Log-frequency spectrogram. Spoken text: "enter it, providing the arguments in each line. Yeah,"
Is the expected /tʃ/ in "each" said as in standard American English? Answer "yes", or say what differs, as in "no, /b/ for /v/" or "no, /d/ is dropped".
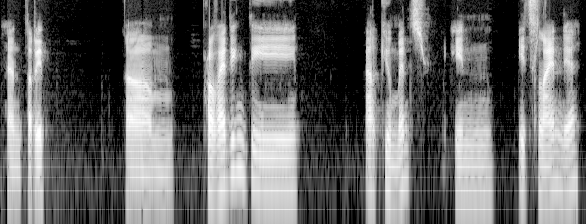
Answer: no, /s/ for /tʃ/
